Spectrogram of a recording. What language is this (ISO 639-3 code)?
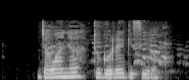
luo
